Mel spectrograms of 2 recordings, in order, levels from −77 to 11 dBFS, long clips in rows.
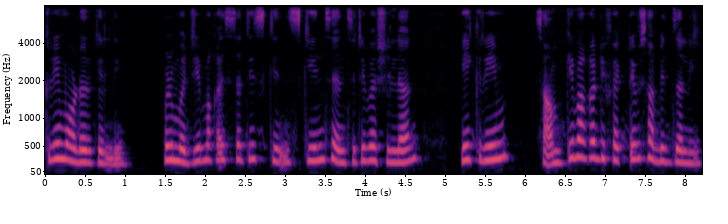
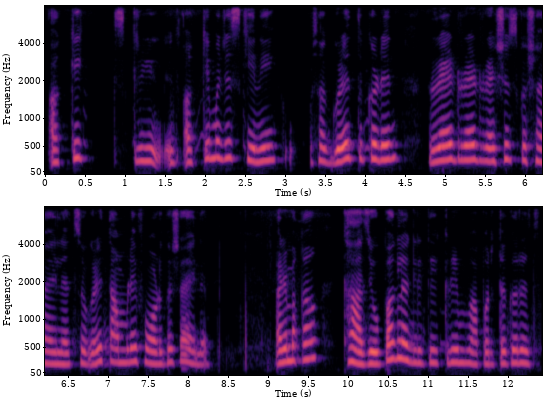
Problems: constant background noise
